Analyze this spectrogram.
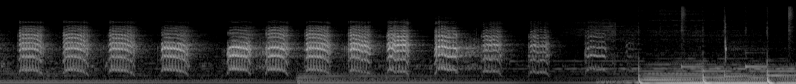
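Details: Spix's macaw (Cyanopsitta spixii), a Brazilian species extinct in the wild, gives about twelve harsh, grating squawks, roughly two per second, over a low hum; music takes over near the end.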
